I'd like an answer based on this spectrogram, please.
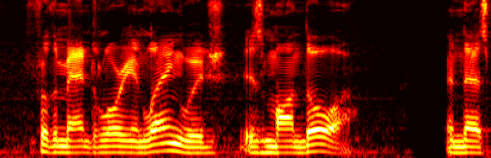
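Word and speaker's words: Mando'a: So the Mandalorian name for the Mandalorian language is Mandoah, and that's pronounced as Mandoah, even though it's spelled Mando apostrophe A.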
